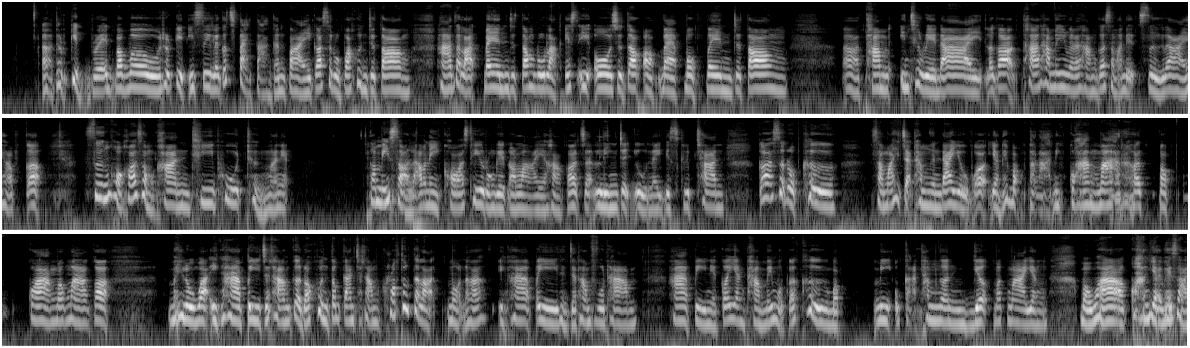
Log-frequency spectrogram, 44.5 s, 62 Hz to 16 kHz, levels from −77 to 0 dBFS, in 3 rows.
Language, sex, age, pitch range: Thai, female, 20-39, 190-225 Hz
